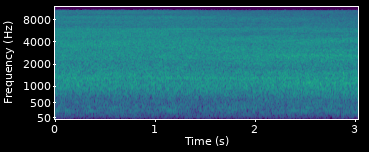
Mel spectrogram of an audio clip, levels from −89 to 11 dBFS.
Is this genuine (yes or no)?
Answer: yes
